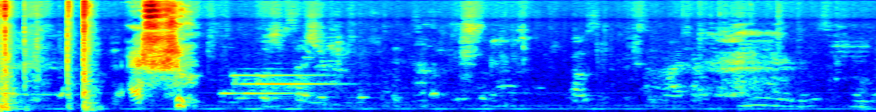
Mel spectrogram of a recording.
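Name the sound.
sneeze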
